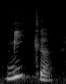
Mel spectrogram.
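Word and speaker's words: Mieke: It's Mika, a common German girl's name, similar to our Michelle. It's not. It's not. I've asked German friends, I'm like, is Mika a common name?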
